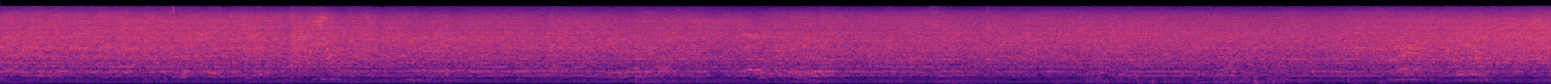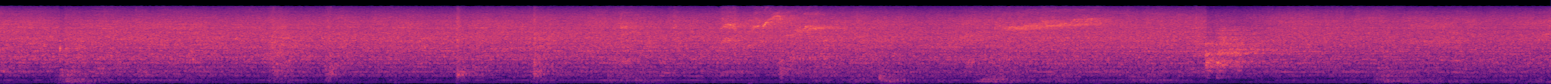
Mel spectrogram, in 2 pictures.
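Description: Electric RC buggies running on an indoor dirt track: a steady high whir, with a few brief high whistling glides in the second half, over low electrical hum and background voices.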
